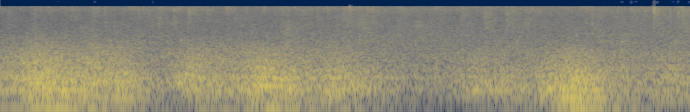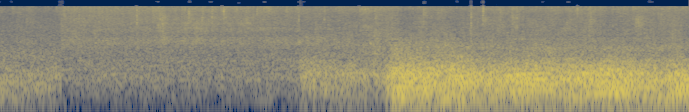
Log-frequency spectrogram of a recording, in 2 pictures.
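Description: Thunderstorm: rolling thunder rumbling in several swells over steady rain, with a longer, louder roll of thunder beginning about eleven seconds in.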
